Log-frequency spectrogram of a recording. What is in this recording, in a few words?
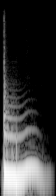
drum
